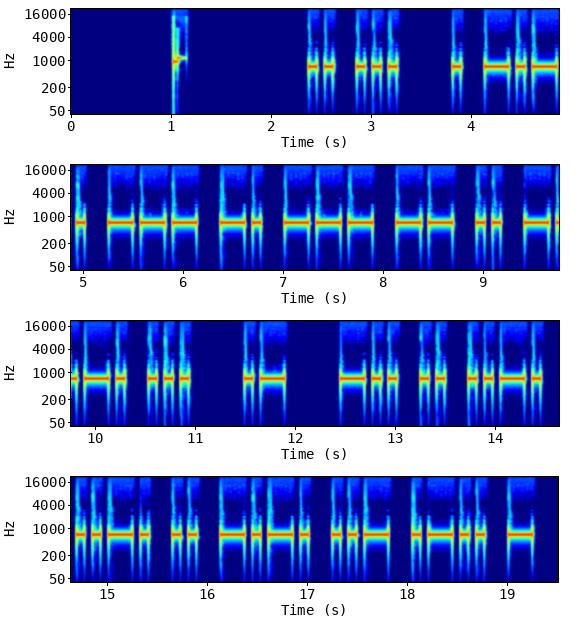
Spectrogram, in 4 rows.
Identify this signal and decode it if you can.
Morse code, heard as a keyed tone, about 15 wpm, 700 Hz. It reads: IS ECONOMICS A DIFFICULT
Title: Sentences from Top 1000 Words - Review Part 3 - 15wpm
